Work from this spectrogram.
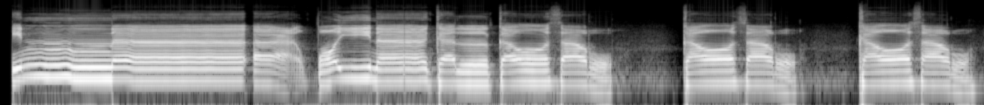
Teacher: Kesalahan poin kedua adalah ketika huruf waw bersukun diawali oleh huruf berharokat fathah, terdengar bacaannya seperti vokal O, yang seharusnya bunyi vokalnya U, bukan O.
